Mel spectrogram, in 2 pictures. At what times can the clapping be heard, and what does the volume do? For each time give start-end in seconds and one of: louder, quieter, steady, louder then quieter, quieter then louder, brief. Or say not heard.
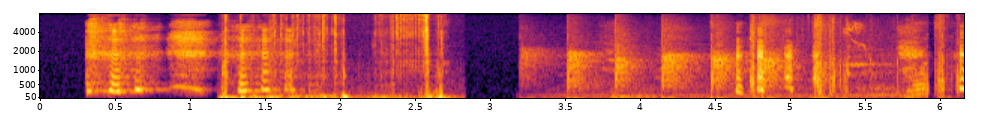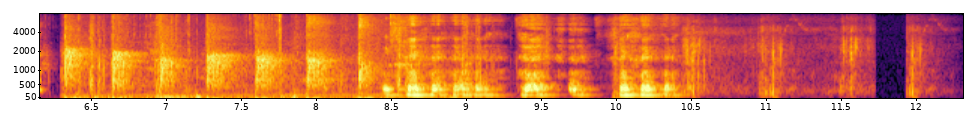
3.1-9.6 louder then quieter.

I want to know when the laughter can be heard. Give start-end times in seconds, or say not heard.
0.3-1.7, 4.6-6.3, 8.4-10.5.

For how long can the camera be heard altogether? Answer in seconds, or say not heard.
3 s.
